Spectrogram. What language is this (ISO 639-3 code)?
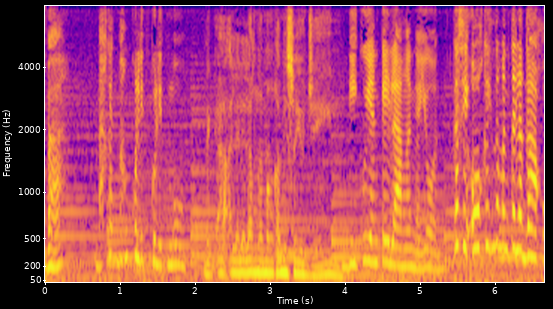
fil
